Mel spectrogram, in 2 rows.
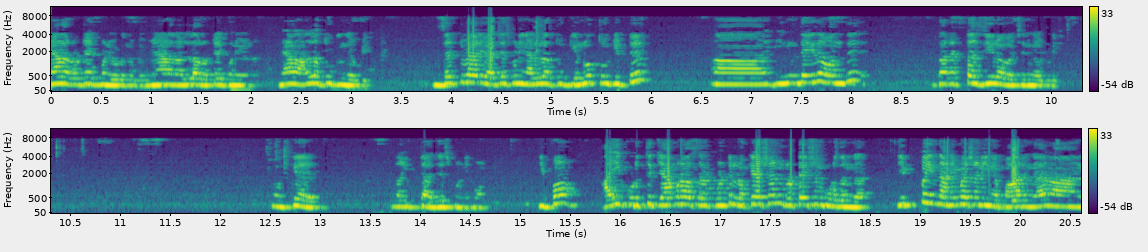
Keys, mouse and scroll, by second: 7.7-12.5 drag, 13.2-16.2 drag, 19.4 click.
